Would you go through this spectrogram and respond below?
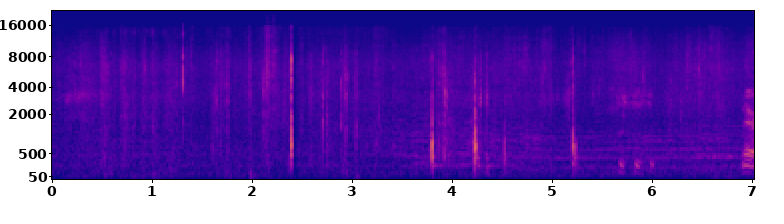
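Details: Western honey bees in a backyard Florida apiary during an early spring hive inspection, giving a steady low buzzing hum from the opened hive, broken by sharp clicks of frame handling.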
